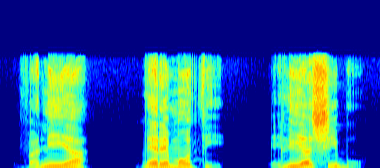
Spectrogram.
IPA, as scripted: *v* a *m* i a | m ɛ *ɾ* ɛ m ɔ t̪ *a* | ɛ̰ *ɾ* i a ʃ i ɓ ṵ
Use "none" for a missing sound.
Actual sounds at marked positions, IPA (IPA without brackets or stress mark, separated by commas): v, n, ɾ, i, l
